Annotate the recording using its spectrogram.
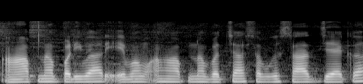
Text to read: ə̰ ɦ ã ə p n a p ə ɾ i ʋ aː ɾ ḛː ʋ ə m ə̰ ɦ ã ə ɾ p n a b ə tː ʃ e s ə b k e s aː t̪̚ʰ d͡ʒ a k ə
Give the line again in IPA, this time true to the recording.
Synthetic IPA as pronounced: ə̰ ɦ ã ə p n a p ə ɾ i ʋ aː ɾ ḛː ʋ ə m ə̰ ɦ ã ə p n a b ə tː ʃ a s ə b k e s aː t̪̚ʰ d͡ʒ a k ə

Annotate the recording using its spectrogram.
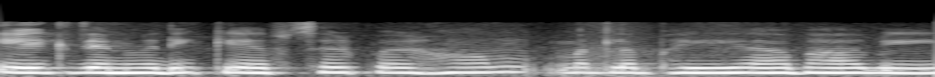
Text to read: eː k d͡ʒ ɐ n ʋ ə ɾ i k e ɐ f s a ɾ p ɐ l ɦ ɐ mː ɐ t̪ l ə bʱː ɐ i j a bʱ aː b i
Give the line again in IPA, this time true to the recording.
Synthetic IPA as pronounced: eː k d͡ʒ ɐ n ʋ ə ɾ i k e ɐ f s ə ɾ p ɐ ɾ ɦ ɐ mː ɐ t̪ l ə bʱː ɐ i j a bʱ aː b i

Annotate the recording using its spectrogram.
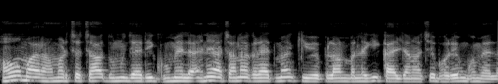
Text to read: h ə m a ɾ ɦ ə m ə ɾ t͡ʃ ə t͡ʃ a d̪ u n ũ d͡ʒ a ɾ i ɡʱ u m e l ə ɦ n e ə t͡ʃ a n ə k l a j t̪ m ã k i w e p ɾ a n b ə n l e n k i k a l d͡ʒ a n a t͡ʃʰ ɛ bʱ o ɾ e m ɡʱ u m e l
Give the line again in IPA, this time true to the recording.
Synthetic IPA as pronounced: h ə m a ɾ ɦ ə m ə ɾ t͡ʃ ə t͡ʃ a d̪ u n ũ d͡ʒ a ɾ i ɡʱ u m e l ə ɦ n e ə t͡ʃ a n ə k ɾ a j t̪ m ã k i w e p l a n b ə n l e k i k a l d͡ʒ a n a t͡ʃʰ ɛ bʱ o ɾ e m ɡʱ u m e l

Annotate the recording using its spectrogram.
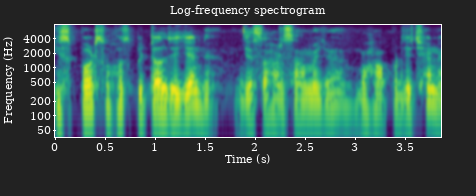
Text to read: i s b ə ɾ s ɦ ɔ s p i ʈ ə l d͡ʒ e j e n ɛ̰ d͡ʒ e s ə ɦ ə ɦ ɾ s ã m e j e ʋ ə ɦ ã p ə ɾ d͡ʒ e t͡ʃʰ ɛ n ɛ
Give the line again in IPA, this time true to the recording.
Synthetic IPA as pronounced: i s p ə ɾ s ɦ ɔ s p i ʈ ə l d͡ʒ e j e n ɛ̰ d͡ʒ e s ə ɦ ə ɾ s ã m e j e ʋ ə ɦ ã p ə ɾ d͡ʒ e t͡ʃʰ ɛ n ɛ

